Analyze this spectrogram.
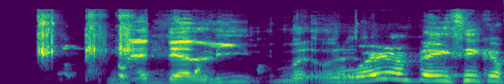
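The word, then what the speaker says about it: Medellín: Medallion, Colombia. No, it's not Medallion. Don't be an American. William thinks he can pronounce everything, doesn't he? What's it called? Medellin.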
